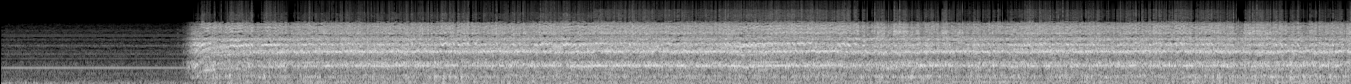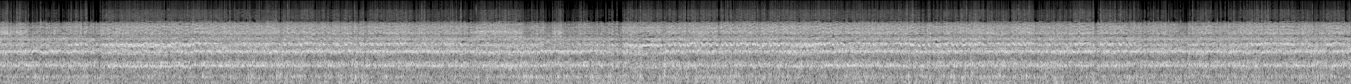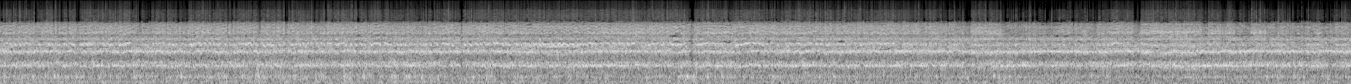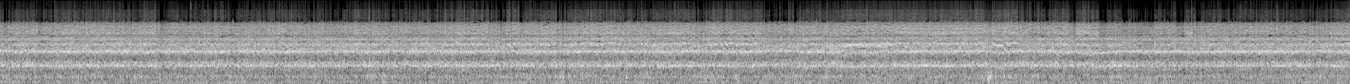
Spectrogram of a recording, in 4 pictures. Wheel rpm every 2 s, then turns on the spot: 50, 230, 230, 230, 230, 230, 230, 220, 230, 220, 230, 230, 230, 240, 230, 230, 230, 240, 230, 230, 230, 240, 240, 230, 230, 230, 230.
none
